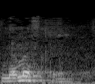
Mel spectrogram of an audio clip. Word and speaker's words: Namaste: And is Nama with a long A or a short A? Do you say Namaste or do you say Namaste? And is that name? Hmm? It's long? – I think so. – Do you say Namaste? – It's Namaste.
